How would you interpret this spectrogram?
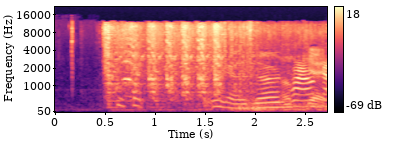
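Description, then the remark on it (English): After a small click, a car engine cranks and catches with a loud roar, then settles into a rough running rumble while a voice speaks over it. “Here we go. Start the car.”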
